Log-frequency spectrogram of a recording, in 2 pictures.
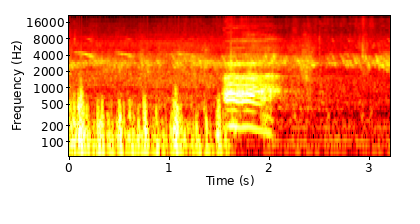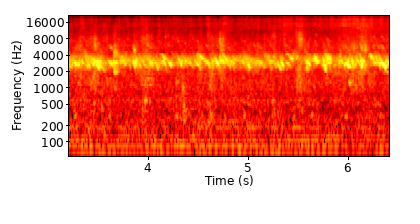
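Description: A loud flurry of chicken clucking and wing flapping around newly hatched chicks fills the first two seconds, then fades to quiet ambience with a faint hum.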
